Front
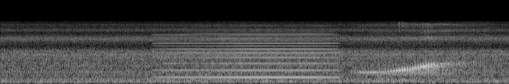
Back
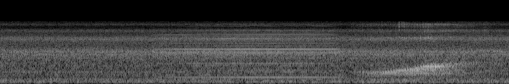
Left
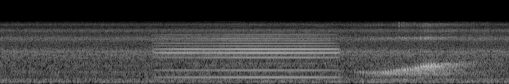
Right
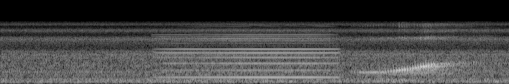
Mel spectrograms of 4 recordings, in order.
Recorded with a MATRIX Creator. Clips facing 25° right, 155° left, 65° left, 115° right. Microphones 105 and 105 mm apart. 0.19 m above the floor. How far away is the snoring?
About 8 m.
